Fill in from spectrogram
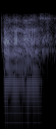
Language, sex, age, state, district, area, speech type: Odia, male, 45-60, Odisha, Sambalpur, rural, conversation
